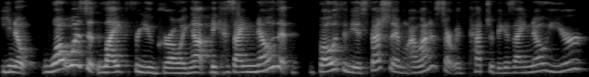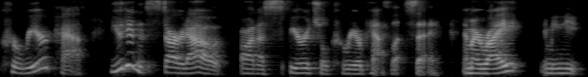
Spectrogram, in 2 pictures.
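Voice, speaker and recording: Bright-voiced American woman hosting. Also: medium pitch, animated, a little fast, few pauses. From United States. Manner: chatty, with frequent fillers and restarts. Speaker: podcast host. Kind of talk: casual interview introduction.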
